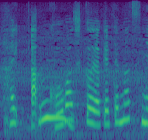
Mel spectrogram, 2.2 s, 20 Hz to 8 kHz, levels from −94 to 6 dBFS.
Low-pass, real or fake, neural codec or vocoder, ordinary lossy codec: none; real; none; none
